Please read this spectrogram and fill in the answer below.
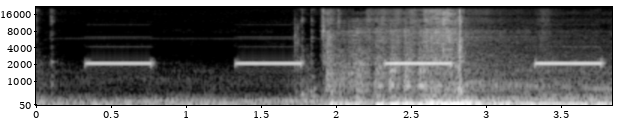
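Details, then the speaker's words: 2013 Honda Odyssey after valve adjustment (almost all valves found very loose), misfire repaired: two cabin chimes, brief crank, clean catch into steady idle with no stumble and no engine lights; normal start. "start right up running smooth run smooth no engine lights no nothing that smooth smooth"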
